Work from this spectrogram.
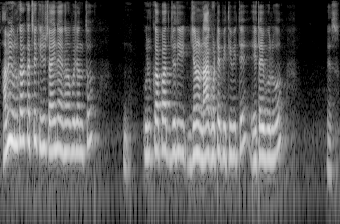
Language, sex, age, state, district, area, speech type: Bengali, male, 30-45, West Bengal, Purulia, rural, spontaneous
